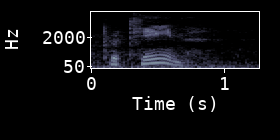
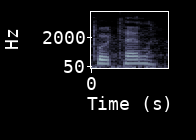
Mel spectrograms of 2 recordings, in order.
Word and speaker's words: poutine: Not poot. You know, a boot, poutine. But yeah, that's Poutine. Poutine. Yeah, basically it's pronounced, I think, in two different ways. I think you would pronounce it like that. I think the French people pronounce it Poutine. I think us Anglo-Canadians say Poutine.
